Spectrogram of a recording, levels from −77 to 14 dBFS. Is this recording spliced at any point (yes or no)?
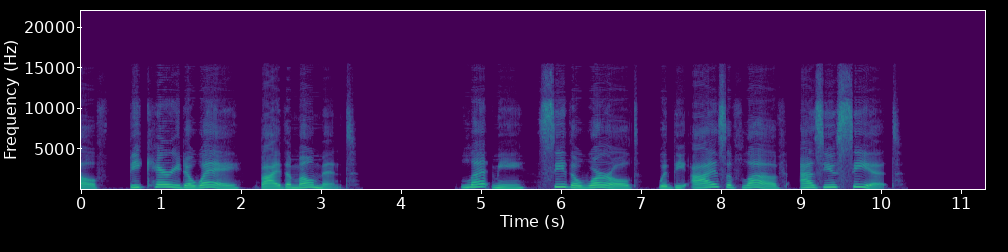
no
